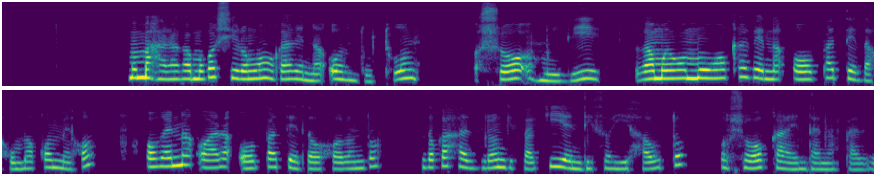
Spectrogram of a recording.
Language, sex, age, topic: Oshiwambo, female, 18-24, agriculture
